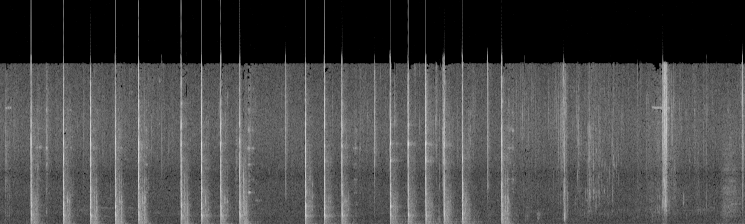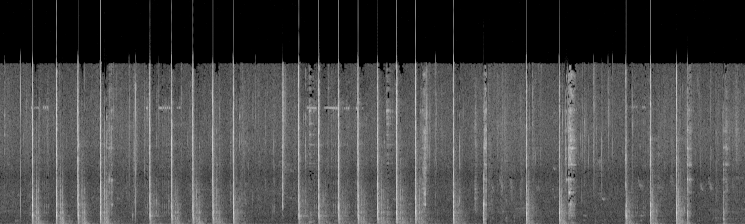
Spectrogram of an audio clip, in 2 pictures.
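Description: Cleaver chopping raw beef on a thick round wooden chopping block: sharp chops in quick runs, often two or three a second, with a short lull midway.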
